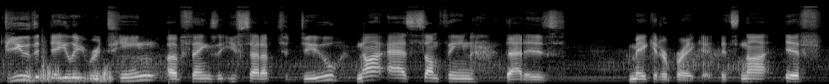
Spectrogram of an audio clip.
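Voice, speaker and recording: A man's voice: mid-range voice, a little slow, background noise. A man giving earnest, encouraging motivational advice while outdoors on a bike trail, slightly out of breath. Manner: earnest, encouraging, asks viewers questions. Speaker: marketing vlogger. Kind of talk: motivational talk to camera.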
